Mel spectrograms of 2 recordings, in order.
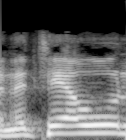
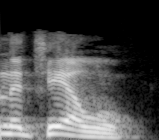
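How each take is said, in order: First: Mock shout. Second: Said in the usual way. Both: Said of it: "ફળિયામાં બૂમો પાડે".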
